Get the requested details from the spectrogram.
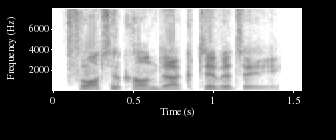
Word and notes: Photoconductivity: British English

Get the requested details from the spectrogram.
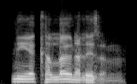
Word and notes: neocolonialism: British English

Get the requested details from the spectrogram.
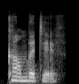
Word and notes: combative: Indian

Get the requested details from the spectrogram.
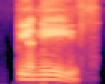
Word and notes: beneath: American English

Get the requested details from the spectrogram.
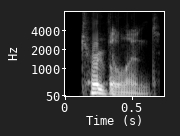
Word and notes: tervalent: American English

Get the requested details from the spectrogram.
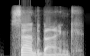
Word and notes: sandbank: British English

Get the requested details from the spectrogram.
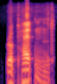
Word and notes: repetend: American English

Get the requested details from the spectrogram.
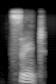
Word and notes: frit: Indian

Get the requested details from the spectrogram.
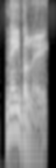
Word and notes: Neighbourly: British English

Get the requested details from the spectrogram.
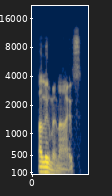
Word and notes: aluminize: British English

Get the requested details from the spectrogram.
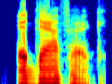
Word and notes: edaphic: American English

